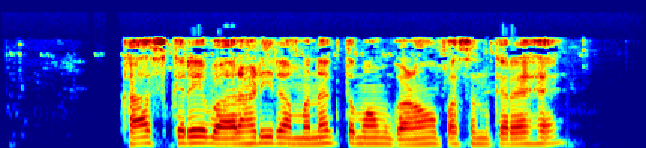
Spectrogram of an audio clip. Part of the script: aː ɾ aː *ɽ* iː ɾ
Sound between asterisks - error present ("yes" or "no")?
no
